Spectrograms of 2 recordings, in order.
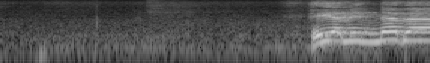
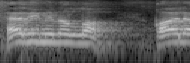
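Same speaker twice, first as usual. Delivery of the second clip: ordinary talk, nothing marked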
